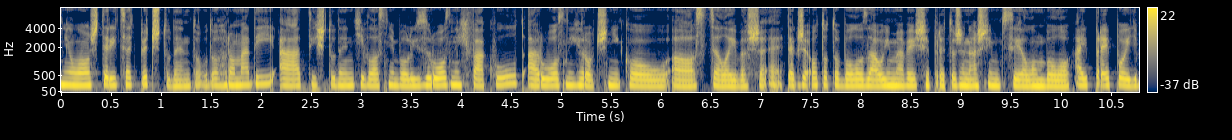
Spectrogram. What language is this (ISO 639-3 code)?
ces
